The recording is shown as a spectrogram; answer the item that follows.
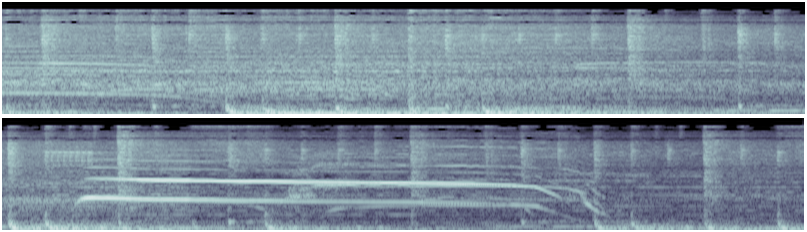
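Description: Live pop concert music in an arena, recorded from the audience on a phone: loud, heavy bass, with a long high voice held for a few seconds in the middle that falls away at its end. The audience screams over it.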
